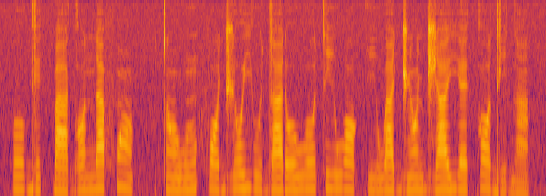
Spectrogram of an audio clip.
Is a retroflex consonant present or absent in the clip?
absent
